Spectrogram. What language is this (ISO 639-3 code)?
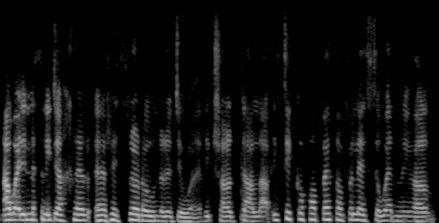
cym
